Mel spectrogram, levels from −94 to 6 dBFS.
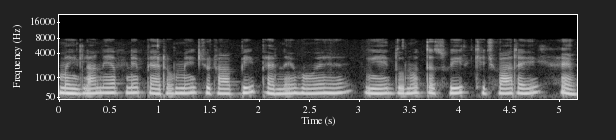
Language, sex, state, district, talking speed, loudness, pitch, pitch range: Hindi, female, Uttarakhand, Tehri Garhwal, 175 wpm, -16 LUFS, 200 Hz, 195-210 Hz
